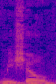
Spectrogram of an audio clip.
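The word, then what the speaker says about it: Meshall: Please state your name and spell it for the court reporter. My name is Michelle.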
